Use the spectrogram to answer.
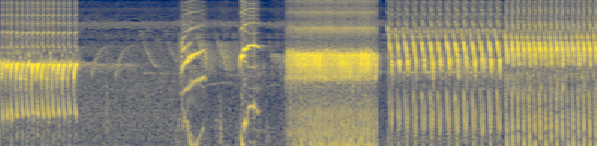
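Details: Canary in long, continuous song used as a lure to prompt other canaries to sing: a fast trill, then swooping whistled notes, a dense buzzy passage, and rapid pulsed trills running to the end.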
